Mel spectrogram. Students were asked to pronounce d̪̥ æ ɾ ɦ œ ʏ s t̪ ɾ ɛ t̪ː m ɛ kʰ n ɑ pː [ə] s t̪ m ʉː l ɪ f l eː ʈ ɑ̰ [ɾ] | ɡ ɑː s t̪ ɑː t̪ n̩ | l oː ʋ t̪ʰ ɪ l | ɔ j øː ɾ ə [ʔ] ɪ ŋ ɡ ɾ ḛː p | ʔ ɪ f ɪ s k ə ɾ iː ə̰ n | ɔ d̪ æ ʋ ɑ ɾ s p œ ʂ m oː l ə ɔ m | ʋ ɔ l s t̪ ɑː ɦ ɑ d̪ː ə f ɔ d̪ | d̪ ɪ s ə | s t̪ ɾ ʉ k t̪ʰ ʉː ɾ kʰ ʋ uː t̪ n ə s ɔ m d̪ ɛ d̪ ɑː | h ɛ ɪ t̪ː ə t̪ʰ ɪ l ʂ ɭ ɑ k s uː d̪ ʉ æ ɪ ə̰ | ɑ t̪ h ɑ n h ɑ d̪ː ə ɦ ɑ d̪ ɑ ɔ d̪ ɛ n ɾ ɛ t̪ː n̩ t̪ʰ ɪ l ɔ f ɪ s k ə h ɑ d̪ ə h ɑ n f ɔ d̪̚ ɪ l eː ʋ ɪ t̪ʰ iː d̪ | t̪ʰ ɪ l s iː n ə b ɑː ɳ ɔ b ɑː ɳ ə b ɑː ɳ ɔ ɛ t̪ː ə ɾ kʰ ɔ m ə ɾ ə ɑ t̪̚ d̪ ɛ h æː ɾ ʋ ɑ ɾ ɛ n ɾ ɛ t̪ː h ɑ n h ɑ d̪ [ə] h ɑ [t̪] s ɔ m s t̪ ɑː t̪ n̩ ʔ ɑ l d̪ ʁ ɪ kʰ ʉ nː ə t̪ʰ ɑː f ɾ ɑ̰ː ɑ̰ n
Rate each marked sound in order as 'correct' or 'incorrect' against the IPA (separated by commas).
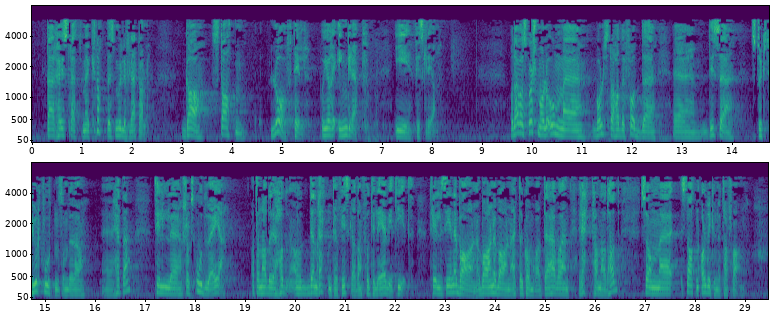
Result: correct, incorrect, correct, correct, incorrect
